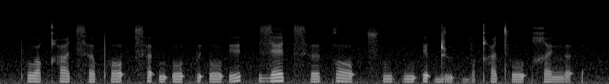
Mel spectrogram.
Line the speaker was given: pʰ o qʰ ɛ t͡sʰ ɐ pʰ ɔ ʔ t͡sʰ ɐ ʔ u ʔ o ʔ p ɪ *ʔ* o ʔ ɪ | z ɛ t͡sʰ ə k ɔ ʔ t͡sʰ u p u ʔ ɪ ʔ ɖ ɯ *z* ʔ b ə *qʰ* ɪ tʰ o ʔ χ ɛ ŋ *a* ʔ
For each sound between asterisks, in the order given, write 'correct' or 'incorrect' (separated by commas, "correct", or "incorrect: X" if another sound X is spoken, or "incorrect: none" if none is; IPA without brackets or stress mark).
correct, incorrect: none, correct, incorrect: ɐ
